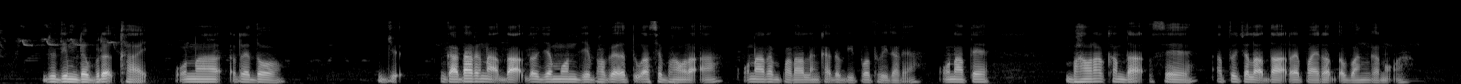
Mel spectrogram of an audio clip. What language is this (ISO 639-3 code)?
sat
